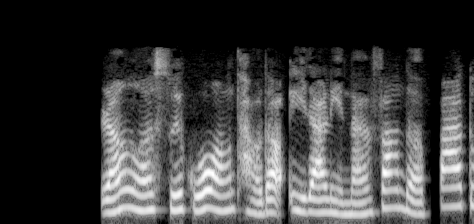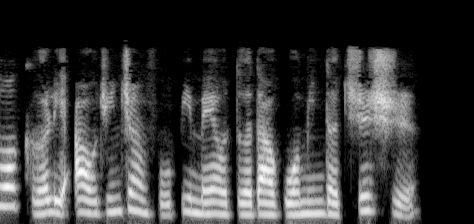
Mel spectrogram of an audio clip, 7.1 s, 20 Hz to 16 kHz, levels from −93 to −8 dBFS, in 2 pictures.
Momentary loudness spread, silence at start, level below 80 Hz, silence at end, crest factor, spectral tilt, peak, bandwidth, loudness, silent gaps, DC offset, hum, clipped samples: 7 LU; 0.75 s; -64 dBFS; 0.45 s; 16 dB; -4.5 dB/octave; -2 dBFS; 7.4 kHz; -18 LUFS; 3.26-3.30 s; under 0.1%; none; under 0.1%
